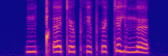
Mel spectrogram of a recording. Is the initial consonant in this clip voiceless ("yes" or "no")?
no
